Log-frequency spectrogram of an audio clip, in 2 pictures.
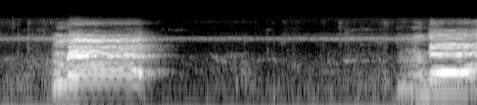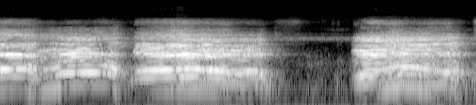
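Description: Cattle moo loudly close by, in long drawn-out calls.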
